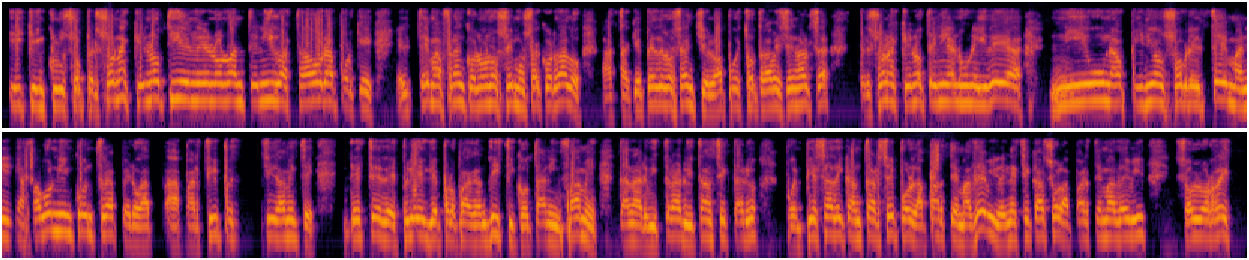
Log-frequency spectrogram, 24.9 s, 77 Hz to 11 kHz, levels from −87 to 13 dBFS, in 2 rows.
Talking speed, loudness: 200 wpm, -15 LUFS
